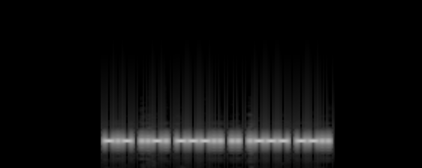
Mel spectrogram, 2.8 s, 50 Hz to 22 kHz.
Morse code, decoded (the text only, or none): KF8IJZ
